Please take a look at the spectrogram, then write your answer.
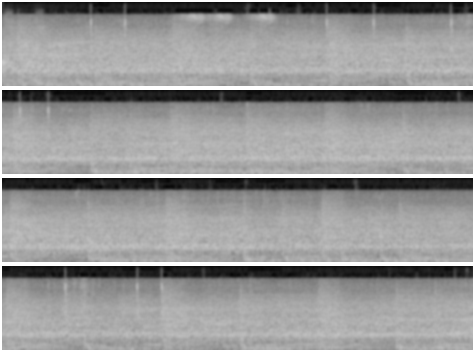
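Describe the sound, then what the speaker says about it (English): A stadium crowd in a college football video game roars steadily and loudly throughout, a dense continuous wall of cheering with scattered claps and whistles and no break. "This crowd ready to make its presence known."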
